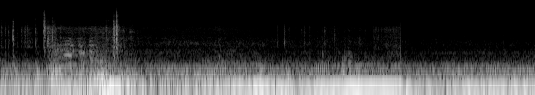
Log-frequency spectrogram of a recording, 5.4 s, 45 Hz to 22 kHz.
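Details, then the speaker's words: BMW E46 six-cylinder after replacing the one faulty ignition coil: after handling clatter, a low steady even idle hum with no lumpy beat; vibration gone, now firing on all six cylinders instead of five. "adesso l'auto sembra girare veramente bene ha smesso di vibrare quella vibrazione un po stupida che aveva prima che era il sintomo che girava cinque cilindri non a 6"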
